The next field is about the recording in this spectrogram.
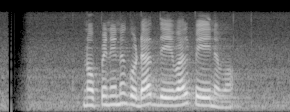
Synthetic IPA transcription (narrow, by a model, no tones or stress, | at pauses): nopenenəɡoɖat̪̚d̪eːʋalpeːnəʋa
